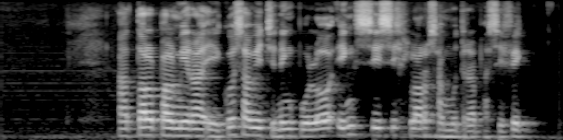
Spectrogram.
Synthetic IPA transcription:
ʔat̪ɔlpalmiɾaikusawid̥ʒ̥i̤nɪŋpuloʔɪŋsisɪhlɔrsamud̪̥ɾapasifɪk̚

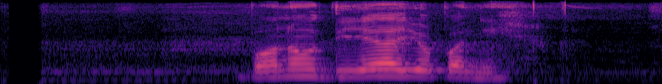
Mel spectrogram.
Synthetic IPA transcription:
bʌnʌw̃d̪ijajopʌni

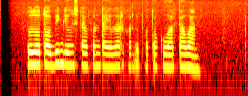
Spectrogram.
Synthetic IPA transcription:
lulut̪ɔbɪŋd͡ʒɨŋst̪ɛfənt̪ailərkɨrdḭpɔt̪ɔkuwart̪awan

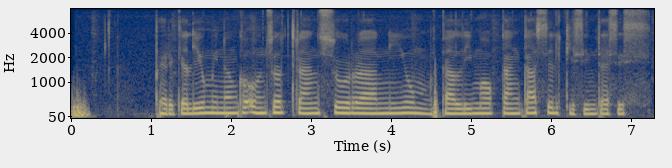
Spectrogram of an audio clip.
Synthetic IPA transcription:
b̥ɛ̤rkɛliʊmːinɔŋkɔʔunsʊrt̪ɾansuɾaniʊmkalimɔkaŋkasɪld̪̥i̤sint̪ɛsɪs

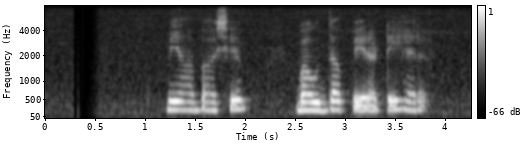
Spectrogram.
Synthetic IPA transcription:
meːaːbʱaːʃəjəbawud̪apḛːɾa̰ʈeːɦæɾə̰

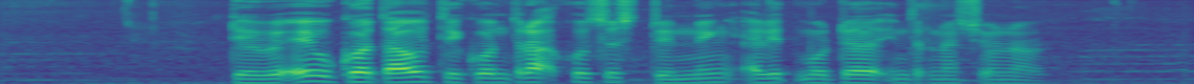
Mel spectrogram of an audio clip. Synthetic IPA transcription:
ɖ̥e̤weʔeuɡ̥ɔ̤t̪aud̪̥i̤kɔnt̪ɾa̰ʔxusʊsd̪̥e̤nɪŋḛlɪt̪̚moɖ̥ɛ̤lḭnt̪ərnasional

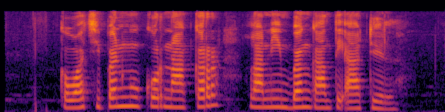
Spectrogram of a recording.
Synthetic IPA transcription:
kəwad̥ʒ̥i̤b̥anŋukʊrnakər | lanːimbaŋkant̪iʔaɖ̥ɪl

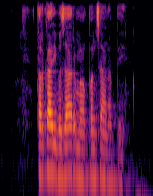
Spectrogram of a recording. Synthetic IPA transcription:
t̪ʌrkaɾibʌd͡zarmapʌnt͡sanʌbːe

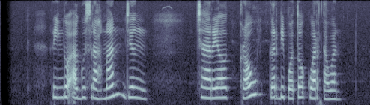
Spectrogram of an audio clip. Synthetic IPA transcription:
riŋɡoʔa̰ɡusraɦmand͡ʒɨŋ | t͡ʃaɾilkɾɔwkɨrdipɔt̪ɔkuwart̪awan

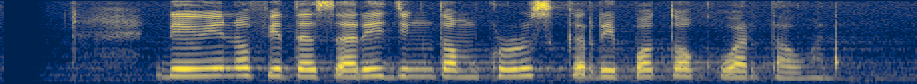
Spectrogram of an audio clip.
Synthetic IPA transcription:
dɛwinɔfit̪asaɾid͡ʒɨŋt̪ɔmkɾuskɨrdipɔt̪ɔkuwart̪awan

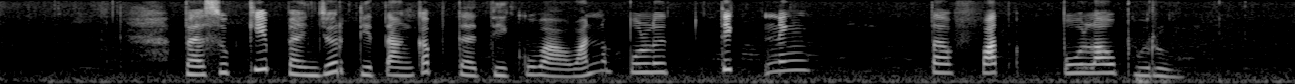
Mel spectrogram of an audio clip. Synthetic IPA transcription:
b̥a̤sukib̥ä̤ɲd͡ʒʊrd̪̥i̤t̪aŋkəp̚d̪̥ä̤d̪̥i̤kuwawanpulə | t̪ɪk̚nɪŋ | t̪əfat̪̚ | pulawb̥ṳɾu

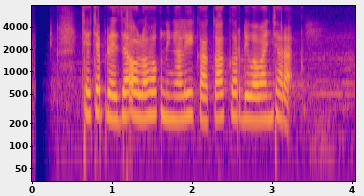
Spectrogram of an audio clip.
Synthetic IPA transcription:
t͡ʃɛt͡ʃɛp̚dɛzaɔlɔɦɔk̚niŋalikakakɨrdiwawaɲt͡ʃaɾa̰

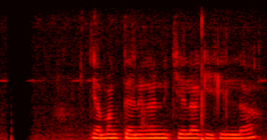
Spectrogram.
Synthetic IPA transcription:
jɐmɐk̚d̪ɛnɐɡɐnːikijɐlaːɡiɦilːa

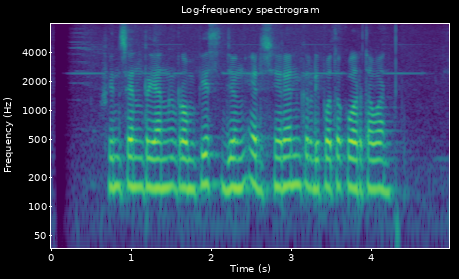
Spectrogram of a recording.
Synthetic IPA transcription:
finsɛnrianrɔmpisd͡ʒɨŋɛdsiɾɛnkɨrdipɔt̪ɔkəwart̪awan

